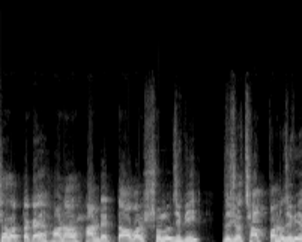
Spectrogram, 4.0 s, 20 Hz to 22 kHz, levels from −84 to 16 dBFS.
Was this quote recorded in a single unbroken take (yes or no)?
yes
